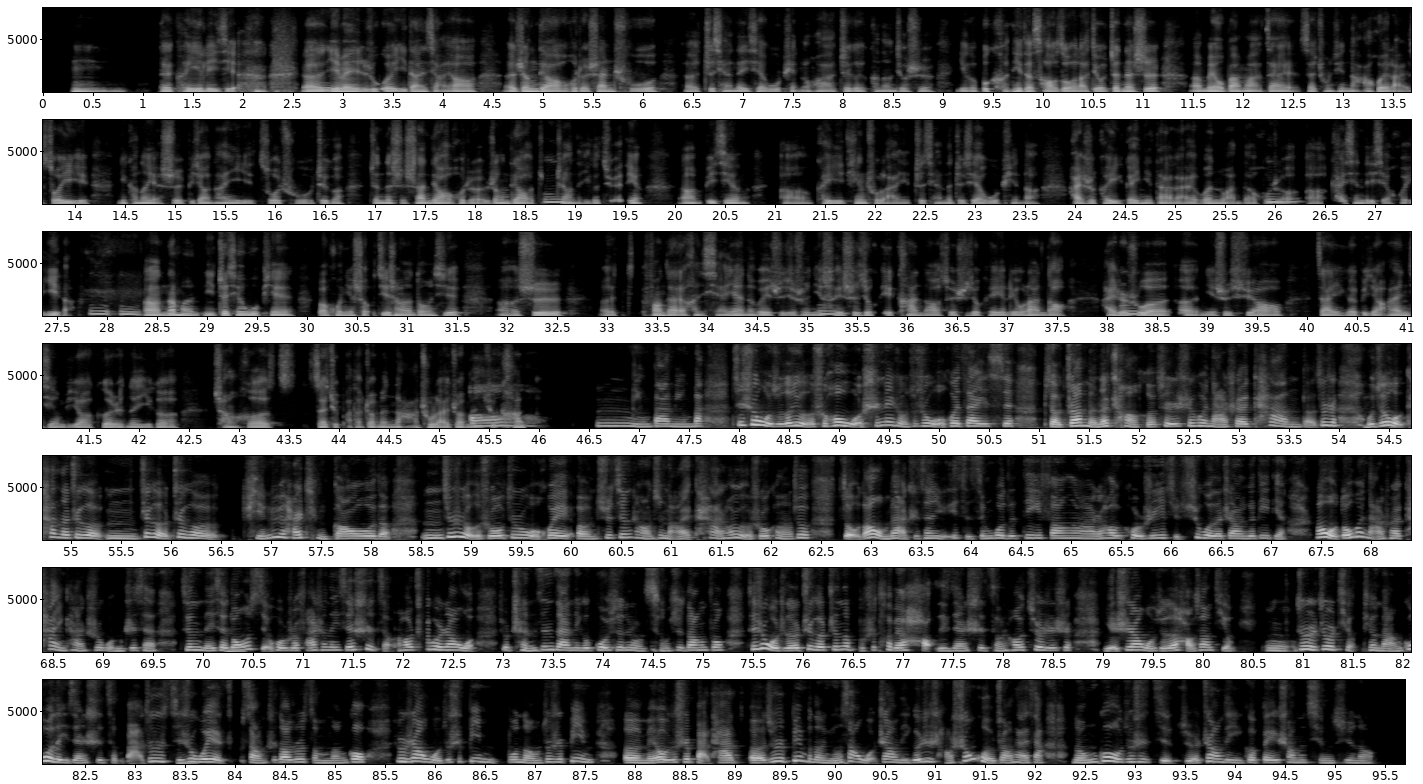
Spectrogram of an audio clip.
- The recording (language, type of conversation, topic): Chinese, advice, 分手后，我该删除还是保留与前任有关的所有纪念物品？
- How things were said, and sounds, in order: chuckle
